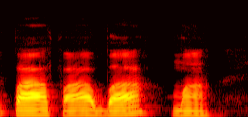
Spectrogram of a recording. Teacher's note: जो ओंठों से बोले जाते हैं, इनका जीभ से कोई संबंध नहीं है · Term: पा वर्ग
